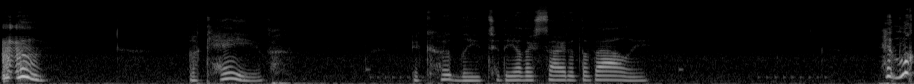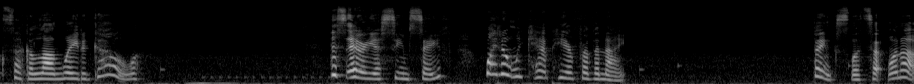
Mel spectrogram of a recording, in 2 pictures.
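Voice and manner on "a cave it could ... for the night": soft-spoken, gentle male voice. Player voicing game dialogue, doing Hummel in a soft guy voice. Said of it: "I guess I can try and do a soft guy voice?".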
